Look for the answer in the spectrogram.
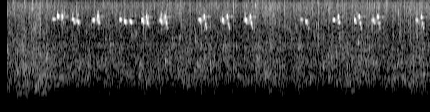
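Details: A female common kingfisher at Axios Delta National Park, Thessaloniki, Greece, watching the water for fish, gives shrill, thin, very high whistled notes, often doubled, several each second, over the trickle of running water.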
